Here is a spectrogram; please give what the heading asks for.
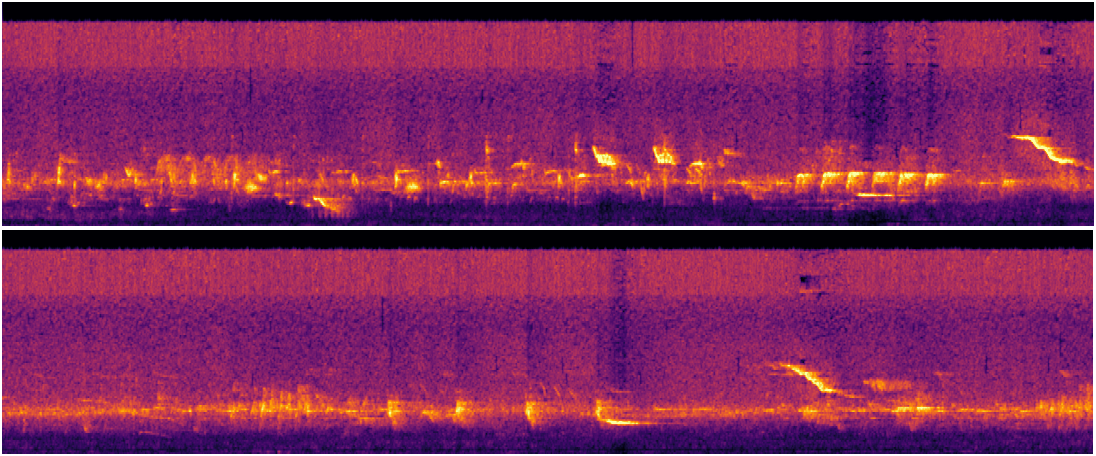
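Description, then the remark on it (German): A common starling sings from a tree, a long, varied medley of whistles, clicks and chirps mimicking phone ringing, static crackling and creaking, and calls of red kites and common buzzards, over a steady high buzzing background. The song stays continuous, with no talking. “Wenn all das aus einem Baum kommt, ist es höchstwahrscheinlich der Star der Vogelwelt.”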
